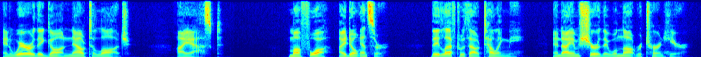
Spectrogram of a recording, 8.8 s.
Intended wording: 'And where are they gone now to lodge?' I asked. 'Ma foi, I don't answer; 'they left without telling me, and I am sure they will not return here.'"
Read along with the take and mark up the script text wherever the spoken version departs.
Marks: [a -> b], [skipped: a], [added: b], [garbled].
'And where are they gone now to lodge?' I asked. 'Ma foi, I don't answer; 'they left without telling me, and I am sure they will not return here.'"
